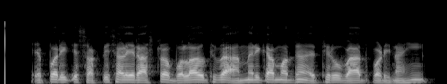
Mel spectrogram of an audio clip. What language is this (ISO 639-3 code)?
ori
